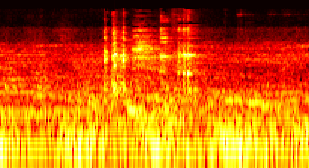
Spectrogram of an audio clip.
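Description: Ceramic mugs clinking against each other as one is lifted from a crowded shelf: a few light clinks about a second in, over faint store background noise.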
